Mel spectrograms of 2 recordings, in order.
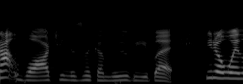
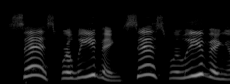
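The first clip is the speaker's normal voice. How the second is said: put-on higher, slow little-boy call; imitating little boy; 7 semitones higher, slower than usual. Retelling the boy at Lake Erie, high child call. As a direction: call out like a small kid. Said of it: "this boy came up to me and goes".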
